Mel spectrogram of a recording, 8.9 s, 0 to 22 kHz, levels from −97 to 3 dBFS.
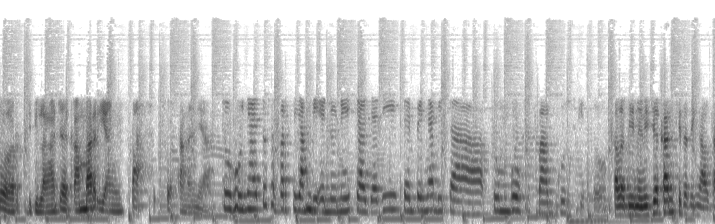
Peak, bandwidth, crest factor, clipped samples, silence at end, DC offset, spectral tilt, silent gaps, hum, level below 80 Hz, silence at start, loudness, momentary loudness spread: -2 dBFS; 15.5 kHz; 20 dB; under 0.1%; 0 s; under 0.1%; -6 dB/octave; none; none; -52 dBFS; 0 s; -23 LUFS; 15 LU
